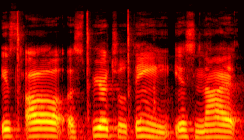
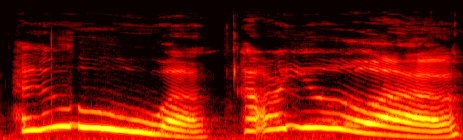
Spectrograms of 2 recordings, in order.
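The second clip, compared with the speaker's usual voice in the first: high, drawn-out cutesy hello; high sing-song greeting; 8 semitones higher, 5 dB louder, much slower than usual. Acted. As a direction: greet like a sweet little lady. Greets someone in put-on voice.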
